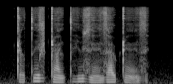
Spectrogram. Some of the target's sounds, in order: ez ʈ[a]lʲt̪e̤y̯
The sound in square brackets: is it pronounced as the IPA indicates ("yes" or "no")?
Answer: no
